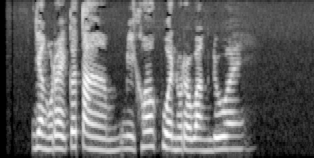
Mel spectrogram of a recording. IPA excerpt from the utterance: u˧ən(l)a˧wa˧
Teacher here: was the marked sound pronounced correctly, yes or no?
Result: no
